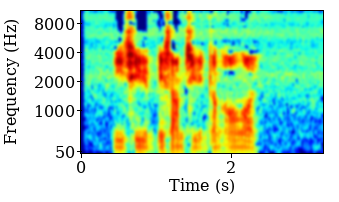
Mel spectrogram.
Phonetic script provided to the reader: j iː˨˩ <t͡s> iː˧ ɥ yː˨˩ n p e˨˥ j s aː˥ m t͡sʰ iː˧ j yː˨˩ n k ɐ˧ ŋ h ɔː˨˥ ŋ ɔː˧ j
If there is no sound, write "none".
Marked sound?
t͡sʰ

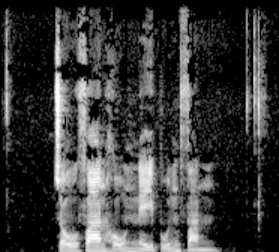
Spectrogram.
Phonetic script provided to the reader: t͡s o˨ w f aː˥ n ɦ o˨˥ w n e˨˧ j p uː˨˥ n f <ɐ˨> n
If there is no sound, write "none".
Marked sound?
ɐ˨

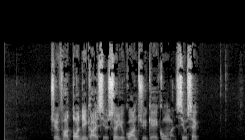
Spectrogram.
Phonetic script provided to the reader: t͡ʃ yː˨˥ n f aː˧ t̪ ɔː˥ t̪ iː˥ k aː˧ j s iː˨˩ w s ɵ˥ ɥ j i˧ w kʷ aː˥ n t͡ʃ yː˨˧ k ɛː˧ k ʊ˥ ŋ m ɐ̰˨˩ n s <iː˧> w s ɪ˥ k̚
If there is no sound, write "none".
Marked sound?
iː˥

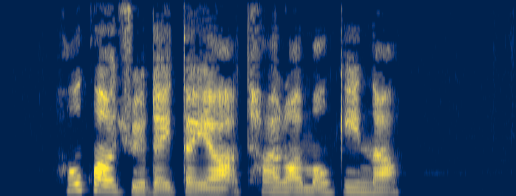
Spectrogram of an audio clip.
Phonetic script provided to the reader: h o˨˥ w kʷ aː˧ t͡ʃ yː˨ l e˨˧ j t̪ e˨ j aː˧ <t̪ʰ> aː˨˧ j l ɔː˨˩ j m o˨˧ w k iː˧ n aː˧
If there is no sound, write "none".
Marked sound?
t̪ʰ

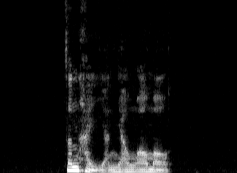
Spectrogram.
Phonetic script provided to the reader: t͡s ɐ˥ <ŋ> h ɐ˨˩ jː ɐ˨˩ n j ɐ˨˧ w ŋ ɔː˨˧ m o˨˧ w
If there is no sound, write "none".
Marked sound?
n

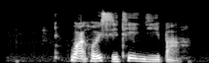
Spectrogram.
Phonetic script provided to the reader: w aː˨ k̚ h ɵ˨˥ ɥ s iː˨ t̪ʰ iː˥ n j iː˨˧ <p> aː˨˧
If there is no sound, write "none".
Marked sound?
p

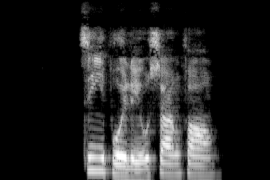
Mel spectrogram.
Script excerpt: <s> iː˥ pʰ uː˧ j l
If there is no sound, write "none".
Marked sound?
t͡s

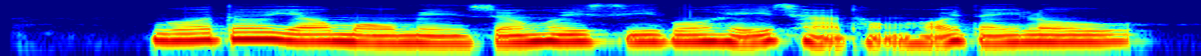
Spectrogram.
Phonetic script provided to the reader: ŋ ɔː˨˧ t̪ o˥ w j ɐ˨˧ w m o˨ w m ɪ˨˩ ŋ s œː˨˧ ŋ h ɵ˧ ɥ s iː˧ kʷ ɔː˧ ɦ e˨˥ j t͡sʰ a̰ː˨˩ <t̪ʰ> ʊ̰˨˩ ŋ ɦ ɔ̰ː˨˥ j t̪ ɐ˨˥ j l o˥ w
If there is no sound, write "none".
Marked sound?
t̪ʰ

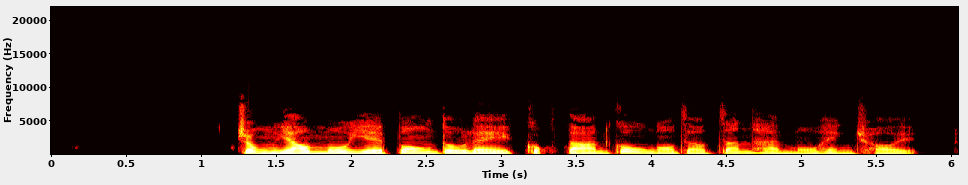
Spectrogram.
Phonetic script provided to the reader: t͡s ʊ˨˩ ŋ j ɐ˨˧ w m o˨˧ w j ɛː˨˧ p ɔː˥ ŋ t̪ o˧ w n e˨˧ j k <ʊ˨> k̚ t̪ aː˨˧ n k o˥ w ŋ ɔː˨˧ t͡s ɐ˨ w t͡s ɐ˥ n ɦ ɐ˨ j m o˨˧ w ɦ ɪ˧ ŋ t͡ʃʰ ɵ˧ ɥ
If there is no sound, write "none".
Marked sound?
ʊ˨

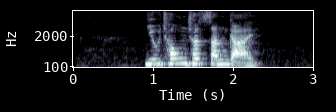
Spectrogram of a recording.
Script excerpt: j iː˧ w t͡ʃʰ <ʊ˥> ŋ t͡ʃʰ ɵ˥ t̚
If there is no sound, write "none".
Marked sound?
ʊ˥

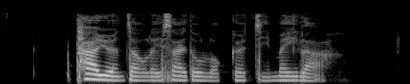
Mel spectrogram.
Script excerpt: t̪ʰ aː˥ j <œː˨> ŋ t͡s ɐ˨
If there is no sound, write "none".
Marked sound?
œː˨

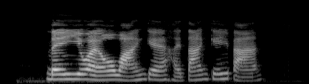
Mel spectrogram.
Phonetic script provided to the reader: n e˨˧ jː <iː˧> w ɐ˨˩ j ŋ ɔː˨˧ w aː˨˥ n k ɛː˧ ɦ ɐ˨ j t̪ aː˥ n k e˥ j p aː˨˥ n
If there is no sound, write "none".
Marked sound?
iː˧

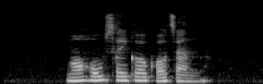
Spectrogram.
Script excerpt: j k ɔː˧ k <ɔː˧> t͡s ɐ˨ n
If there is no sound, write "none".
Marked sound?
ɔː˨˥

